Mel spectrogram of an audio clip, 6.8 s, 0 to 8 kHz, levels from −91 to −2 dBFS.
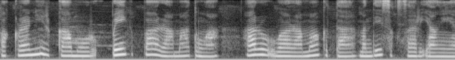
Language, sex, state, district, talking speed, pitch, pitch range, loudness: Garo, female, Meghalaya, North Garo Hills, 105 wpm, 220 Hz, 205-255 Hz, -16 LUFS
